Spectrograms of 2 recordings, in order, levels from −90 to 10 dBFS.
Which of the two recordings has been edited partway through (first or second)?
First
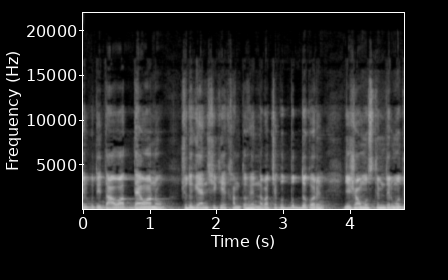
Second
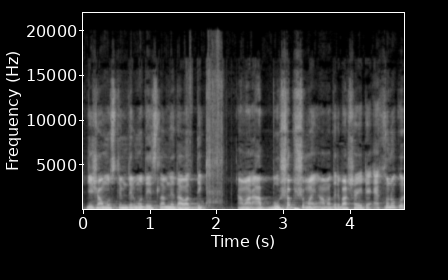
second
